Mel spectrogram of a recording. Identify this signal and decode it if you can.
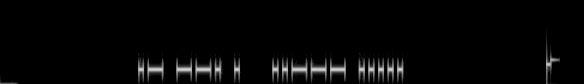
Morse code, heard as a keyed tone, about 25 wpm, 700 Hz. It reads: AGE 25
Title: Practice QSO - Exchange 3 - More Info - 25wpm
